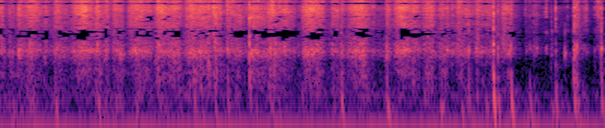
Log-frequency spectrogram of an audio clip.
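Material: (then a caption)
Cardboard. A small, hollow, empty cardboard toilet paper tube is scratched with bare fingernails, giving a dry, brushing scrape with a bright, hissy top. Short scratchy strokes keep repeating throughout, and a low hum sits underneath.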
